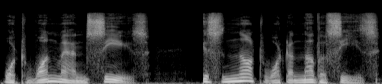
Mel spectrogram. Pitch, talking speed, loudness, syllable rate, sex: 100 Hz, 140 wpm, -19 LUFS, 3.7 syllables/s, male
